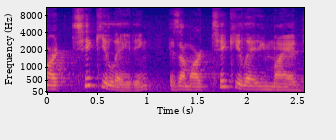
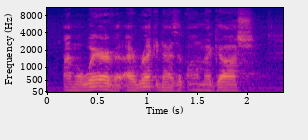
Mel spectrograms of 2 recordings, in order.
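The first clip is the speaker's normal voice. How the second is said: plain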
